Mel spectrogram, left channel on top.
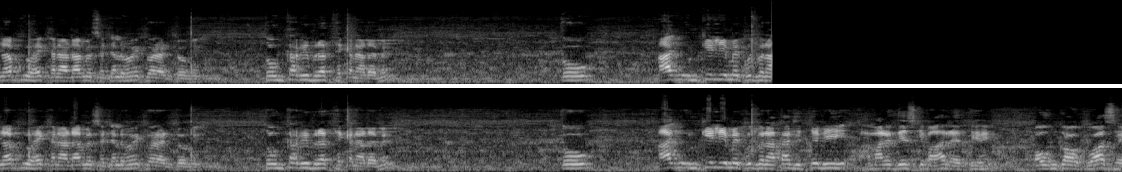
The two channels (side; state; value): left; drops out; at 7.8 s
